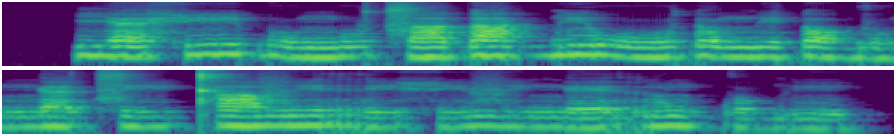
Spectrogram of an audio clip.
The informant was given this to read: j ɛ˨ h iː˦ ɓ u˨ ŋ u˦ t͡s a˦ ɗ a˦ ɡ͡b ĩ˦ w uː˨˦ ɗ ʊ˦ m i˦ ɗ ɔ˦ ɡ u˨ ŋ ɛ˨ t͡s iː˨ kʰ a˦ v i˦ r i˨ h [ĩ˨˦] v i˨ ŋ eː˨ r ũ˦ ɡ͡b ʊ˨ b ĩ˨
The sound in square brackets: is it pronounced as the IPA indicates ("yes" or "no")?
no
